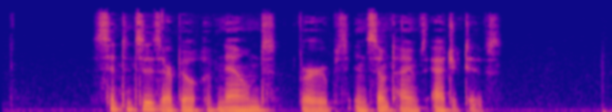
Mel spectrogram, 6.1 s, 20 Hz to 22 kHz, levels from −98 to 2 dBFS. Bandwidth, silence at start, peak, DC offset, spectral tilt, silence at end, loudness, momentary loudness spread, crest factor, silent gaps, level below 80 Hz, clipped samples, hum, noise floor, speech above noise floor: 15.5 kHz; 0.95 s; -16 dBFS; under 0.1%; -5 dB/octave; 0.05 s; -34 LUFS; 11 LU; 18 dB; none; -58 dBFS; under 0.1%; none; -73 dBFS; 41 dB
